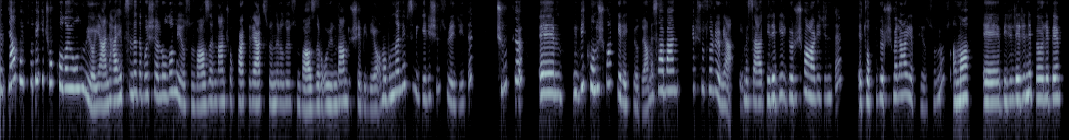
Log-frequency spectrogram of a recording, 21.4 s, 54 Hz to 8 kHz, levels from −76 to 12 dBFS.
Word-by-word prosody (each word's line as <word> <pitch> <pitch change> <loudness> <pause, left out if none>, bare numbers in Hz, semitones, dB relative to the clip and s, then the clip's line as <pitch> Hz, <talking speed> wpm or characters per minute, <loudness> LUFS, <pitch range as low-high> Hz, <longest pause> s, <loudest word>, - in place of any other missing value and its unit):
ya, 395 - +8
bu 440 -1 +5
tabii 455 +3 +2
ki 465 - -2
çok 415 -3 -1
kolay 350 -2 +3
olmuyor 340 - +2
yani. 190 +3 +1
Yani, 225 0 +2
eee, 235 - 0
hepsinde 280 +3 -3
de 280 -2 -6
başarılı 270 -1 -4
olamıyorsun. 235 -10 -3
Bazılarından 215 +3 -1
çok 220 -1 -17
farklı 210 0 -1
reaksiyonlar 205 0 -1
alıyorsun. 200 -1 -11
Bazıları 170 +3 +2
oyundan 195 +3 -1
düşebiliyor 180 -4 -9
ama 235 0 -4
bunların 300 +6 +1
hepsi 390 -2 -6
bir 275 -4 -10
gelişim 250 +8 -9
süreciydi. 205 - -9 0.5
Çünkü, 400 +8 -3 0.4
emm, 285 -1 +6 0.2
bir 290 -2 -4
bir 370 +1 +2
konuşmak 370 +3 -1
gerekiyordu 200 - -4
ya. 165 +1 -3
Mesela 315 +5 +1
ben 320 0 +4 0.2
hep 340 0 -14
şunu 335 0 -11
soruyorum 315 - -3
ya. 185 - -2 0.2
Mesela 210 -2 -2
birebir 245 +3 +1
görüşme 250 +4 -2
haricinde, 250 - 0 0.4
eee, 210 - -3
toplu 225 +1 -2
görüşmeler 255 +3 -2
yapıyorsunuz 235 - -11
ama, 245 +4 +5 0.2
eee, 210 0 +3
birilerini 240 +5 +3
böyle 245 0 +3
bir 245 0 +4
245 Hz, 150 wpm, -22 LUFS, 210-295 Hz, 0.5 s, ya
